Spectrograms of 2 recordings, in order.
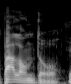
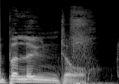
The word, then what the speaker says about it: Ballon d'Or: Yeah, for instance, the Ballon d'Or is a well-regarded footballing prize for the greatest footballer in the world, and it's spelled B-A-L-O-N-D-O-R, Ballon d'Or. – Yeah. – And I had to field the tweets from listeners yesterday complaining that she'd called it the balloon door.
